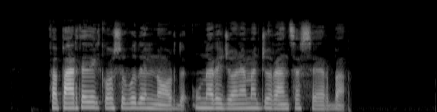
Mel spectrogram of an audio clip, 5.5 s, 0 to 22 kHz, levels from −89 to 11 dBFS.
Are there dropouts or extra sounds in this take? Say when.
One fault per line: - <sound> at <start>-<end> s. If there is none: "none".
none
